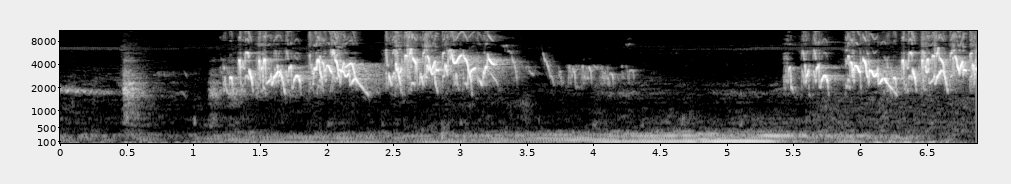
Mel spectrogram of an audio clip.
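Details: Golden-billed saltator (Saltator aurantiirostris), locally called pepitero or picahueso, singing loud, rich warbled phrases of tumbling whistled notes about a second long, repeated after short pauses, with a brief thin note before the first phrase and a low hum underneath.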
